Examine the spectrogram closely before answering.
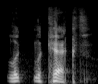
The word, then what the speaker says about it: LEK3CT: It's pronounced Lekekt. LEK3CT. Yes.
